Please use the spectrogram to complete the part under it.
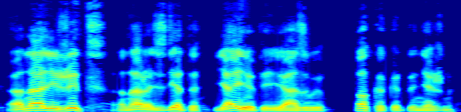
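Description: A man voicing a grandiose, boisterous madman who calls himself emperor, speaking in a drawn-out, exalted way. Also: on the low side, lively intonation, no room sound, lightly acted. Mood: grandiose, leering. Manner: leering, exalted, drawn-out slow speech. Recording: dull dry lo-fi studio recording.

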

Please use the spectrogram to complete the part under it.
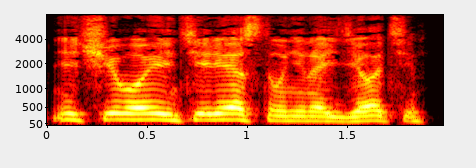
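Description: Reader playing anxious defensive middle-aged son, loud and jumpy, dry mic. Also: male voice, a little high, fast, dry recording, pitched above the performer's own voice, natural voice. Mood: agitated.

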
